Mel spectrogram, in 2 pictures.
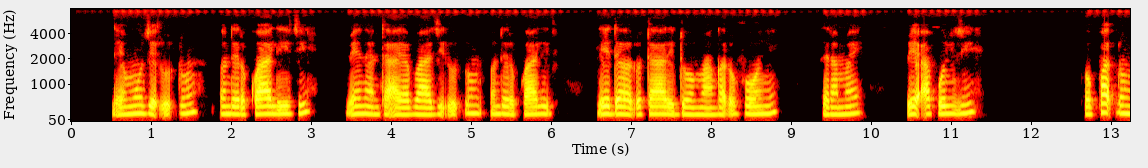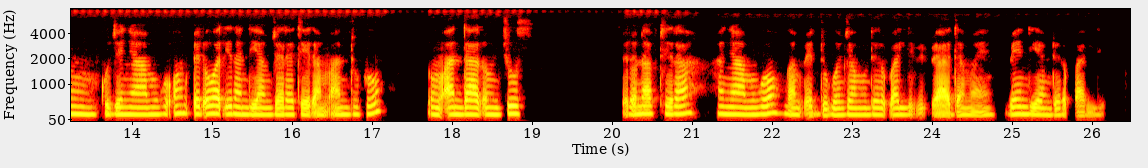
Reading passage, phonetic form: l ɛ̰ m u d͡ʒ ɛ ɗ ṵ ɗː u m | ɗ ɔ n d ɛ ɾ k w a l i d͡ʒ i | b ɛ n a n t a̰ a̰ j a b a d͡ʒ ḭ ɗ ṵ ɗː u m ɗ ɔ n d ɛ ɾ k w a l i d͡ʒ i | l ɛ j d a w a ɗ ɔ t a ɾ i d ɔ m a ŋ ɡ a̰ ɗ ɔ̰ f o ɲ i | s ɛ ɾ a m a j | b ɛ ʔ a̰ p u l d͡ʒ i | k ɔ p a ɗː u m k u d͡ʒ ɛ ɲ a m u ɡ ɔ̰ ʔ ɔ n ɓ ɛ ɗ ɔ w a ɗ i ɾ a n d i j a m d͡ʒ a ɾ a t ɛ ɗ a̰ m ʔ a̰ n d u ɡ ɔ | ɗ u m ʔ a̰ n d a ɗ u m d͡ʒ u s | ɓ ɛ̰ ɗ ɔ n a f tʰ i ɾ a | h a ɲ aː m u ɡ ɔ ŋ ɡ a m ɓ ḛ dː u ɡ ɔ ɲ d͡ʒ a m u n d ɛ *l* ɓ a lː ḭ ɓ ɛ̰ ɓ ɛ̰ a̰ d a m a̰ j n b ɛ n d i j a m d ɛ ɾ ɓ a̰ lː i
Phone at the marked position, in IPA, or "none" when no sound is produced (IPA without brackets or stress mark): ɾ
